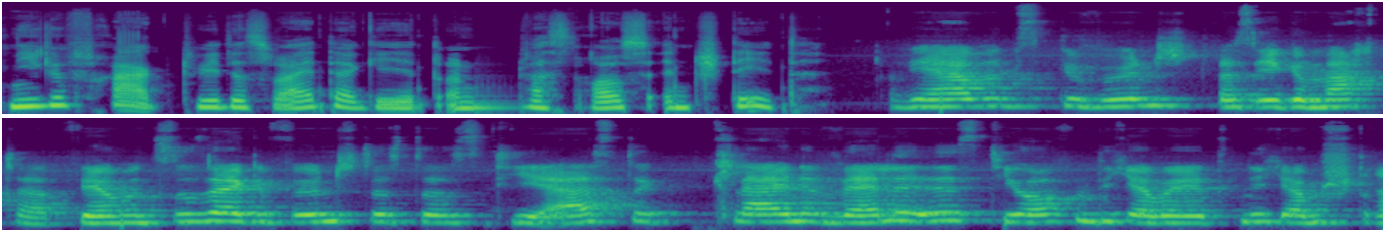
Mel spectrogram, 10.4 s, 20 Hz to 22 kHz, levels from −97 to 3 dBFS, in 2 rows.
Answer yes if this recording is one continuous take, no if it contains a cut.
yes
